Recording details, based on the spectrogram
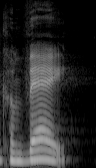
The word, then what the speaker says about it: convey: 需要注意的是呢，原声将 convey 这个单词音准唱错了， convey 最后一个音节读作 vey，不读作 v，不是 convey 而是 convey。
